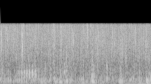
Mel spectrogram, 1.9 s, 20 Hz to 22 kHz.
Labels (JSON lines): {"label": "biophony", "recorder": "SoundTrap 300"}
